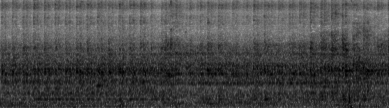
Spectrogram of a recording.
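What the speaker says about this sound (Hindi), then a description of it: "और ये पंखा ना अभी अभी बहुत ऐसे आवाज़ करने लगा, खड़खड़।" An electric fan in a home kitchen runs with a steady mechanical rattle and hum, a continuous, moderately faint clatter with no talking over it.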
